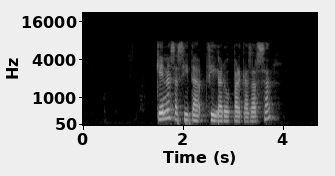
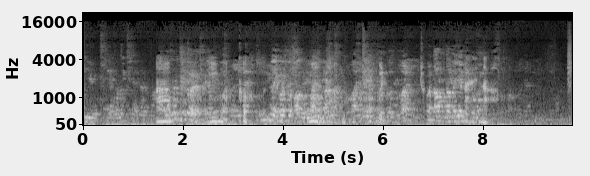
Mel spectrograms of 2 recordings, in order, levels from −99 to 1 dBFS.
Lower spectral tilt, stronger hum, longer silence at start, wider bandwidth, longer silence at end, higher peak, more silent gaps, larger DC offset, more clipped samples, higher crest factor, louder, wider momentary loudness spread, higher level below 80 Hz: second, -4.5 dB/octave vs -7 dB/octave; neither; first, 1.5 s vs 0 s; second, 8 kHz vs 13.5 kHz; first, 0.85 s vs 0 s; second, -18 dBFS vs -4 dBFS; neither; neither; neither; about the same, 20 dB vs 18 dB; second, -37 LUFS vs -22 LUFS; second, 11 LU vs 22 LU; second, -72 dBFS vs -32 dBFS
